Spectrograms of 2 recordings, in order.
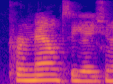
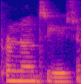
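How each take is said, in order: First: The word is said with an extra syllable. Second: The word is said without an extra syllable. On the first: This imitates someone else's pronunciation. The speaker calls it wrong. "She says pronunciation" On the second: This is the usual pronunciation. The speaker calls it right. "instead of pronunciation"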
